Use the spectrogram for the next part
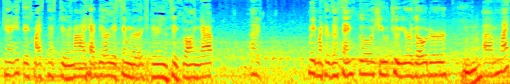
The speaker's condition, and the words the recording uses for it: Deafness. But I heard okay at the time that I was learning speech and language, but my voice will always be different.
